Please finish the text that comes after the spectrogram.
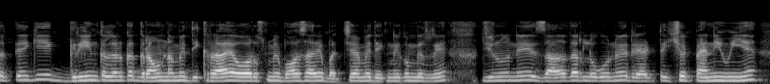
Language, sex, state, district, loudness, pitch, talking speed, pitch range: Hindi, male, Uttarakhand, Tehri Garhwal, -18 LUFS, 175 Hz, 255 wpm, 165-185 Hz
